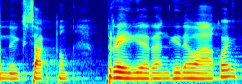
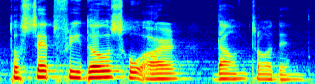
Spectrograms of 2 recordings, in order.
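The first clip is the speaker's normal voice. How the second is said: scripture reading; 4 semitones lower than usual. Acted. Quotes scripture in slow reading.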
